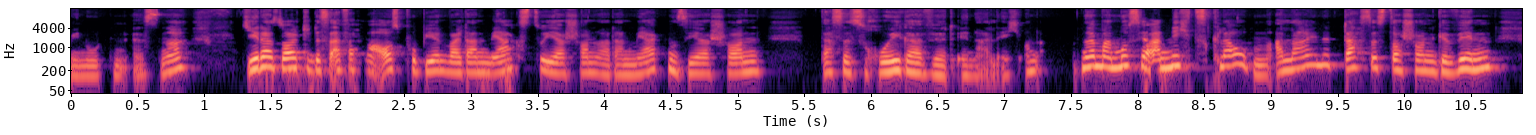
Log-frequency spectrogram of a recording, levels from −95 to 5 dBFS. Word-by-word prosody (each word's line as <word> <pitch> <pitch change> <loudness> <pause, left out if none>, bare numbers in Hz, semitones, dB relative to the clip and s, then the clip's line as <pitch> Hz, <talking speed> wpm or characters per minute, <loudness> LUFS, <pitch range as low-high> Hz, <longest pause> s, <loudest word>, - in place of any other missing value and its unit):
Minuten 140 0 -8
ist, 160 0 -5
ne? 225 +8 -2 0.4
Jeder 260 +5 +7
sollte 245 -1 +4
das 210 0 -1
einfach 220 0 -2
mal - - -2
ausprobieren, 200 -3 -1
weil 180 -1 +1
dann 180 0 -2
merkst 195 +7 -2
du 215 - -2
ja 180 -3 +1
schon 180 +1 -7
oder 160 -2 -6
dann 155 0 -6
merken 215 +7 -4
sie 180 -2 -4
ja 170 -1 -2
schon, 180 +4 -3 0.4
dass 180 +2 -2
es 180 -1 -2
ruhiger 185 -3 +4
wird 150 -2 -4
innerlich. 150 +2 -12
Und 200 +1 -6 0.3
ne, 270 +2 +4
man 270 -2 +4
muss 285 +1 +3
ja - - +5
an 220 +4 +5
nichts 285 0 +1
glauben. 280 - -2
Alleine 270 - -1
das 245 +1 0
ist 250 -3 0
doch 215 - 0
schon 205 -3 -2
Gewinn, 230 +6 +3
200 Hz, 220 wpm, -22 LUFS, 175-240 Hz, 0.4 s, Jeder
